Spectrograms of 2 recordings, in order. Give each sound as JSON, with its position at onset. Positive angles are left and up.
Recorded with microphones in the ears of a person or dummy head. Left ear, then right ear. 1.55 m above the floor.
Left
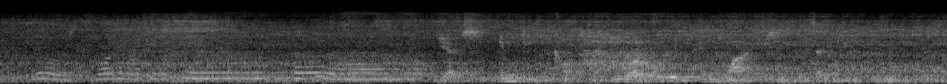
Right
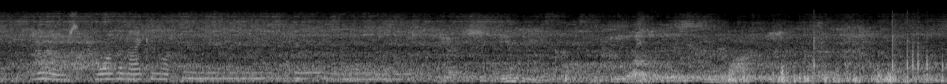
{"t": 0.3, "sound": "a woman speaking", "side_deg": -50, "distance_m": 0.8}
{"t": 1.8, "sound": "singing", "side_deg": 55, "distance_m": 1.7}
{"t": 4.3, "sound": "a man speaking", "side_deg": 60, "distance_m": 4.0}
